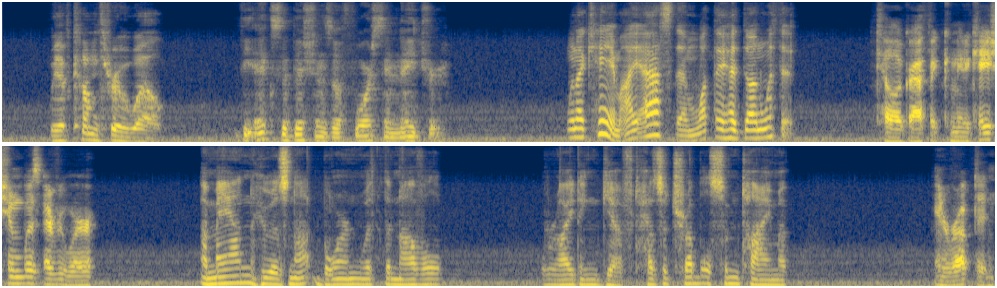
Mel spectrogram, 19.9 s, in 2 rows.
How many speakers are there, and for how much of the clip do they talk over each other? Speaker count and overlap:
five, no overlap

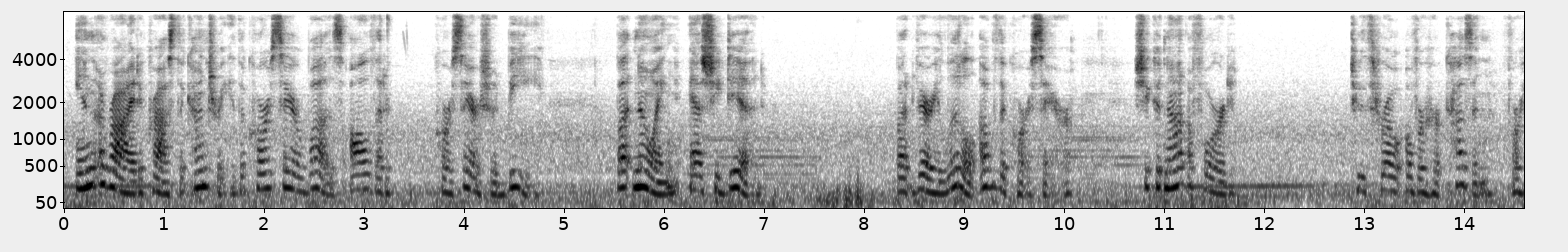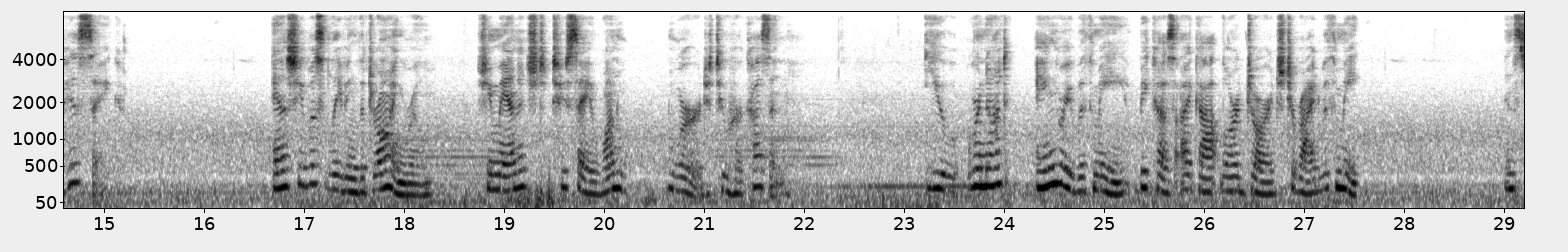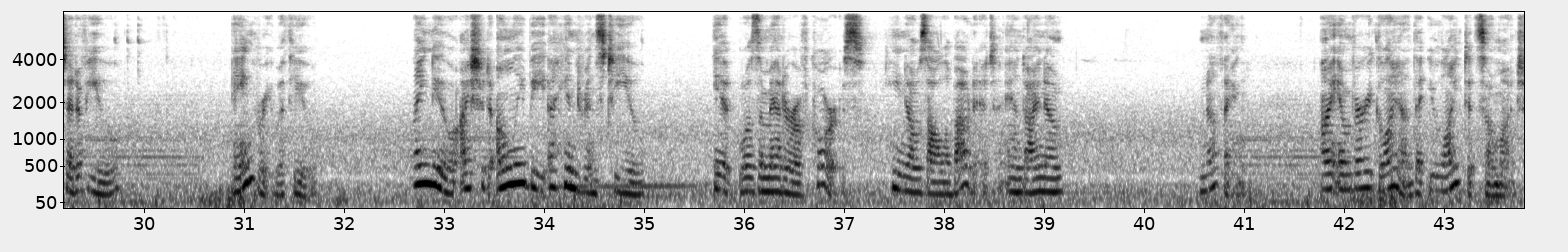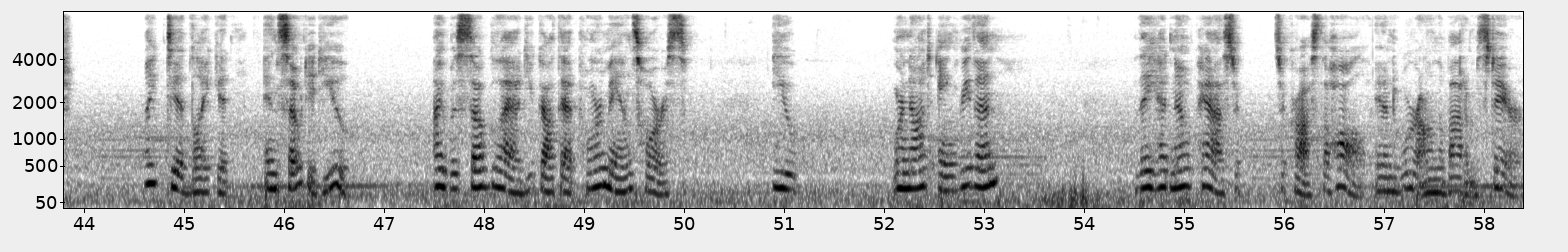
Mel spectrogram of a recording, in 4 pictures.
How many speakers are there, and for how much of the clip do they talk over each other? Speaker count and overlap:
one, no overlap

